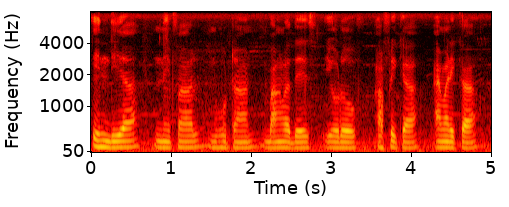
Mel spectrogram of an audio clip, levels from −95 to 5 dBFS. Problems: background sounds at intervals, background conversations at intervals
